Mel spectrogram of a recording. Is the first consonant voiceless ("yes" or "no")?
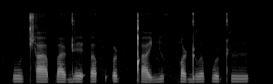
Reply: yes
